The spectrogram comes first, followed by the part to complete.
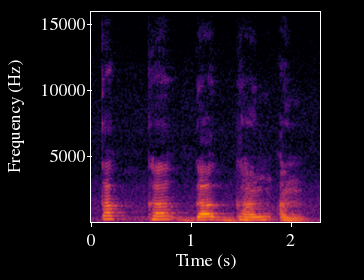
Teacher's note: क ख ग घ अंग, त्यांचं जे उच्चारण स्थान आहे ते काय आहे तर कंठ आहे. त्याला इंग्लिशमध्ये आपण थ्रोट म्हणतो किंवा गट्युरल्स.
